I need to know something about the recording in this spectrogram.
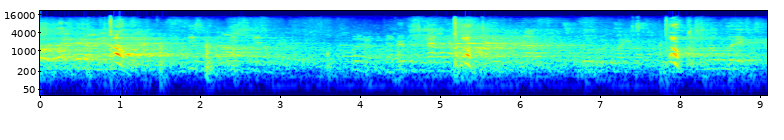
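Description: Gloved punches land with sharp thuds.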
